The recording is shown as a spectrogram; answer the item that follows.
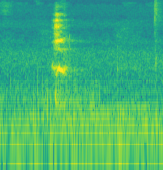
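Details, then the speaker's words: Man joking about hiccups, saying he gets them by eating a lot of bread fast; a single brief, abrupt gulping hiccup against room noise; hiccup. "it's not it's not the kind of thing where you get the hiccups and it's like wow that was great like heroin it's more like you get the hiccups and you feel like you're doing something good for the people around"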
